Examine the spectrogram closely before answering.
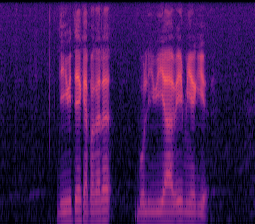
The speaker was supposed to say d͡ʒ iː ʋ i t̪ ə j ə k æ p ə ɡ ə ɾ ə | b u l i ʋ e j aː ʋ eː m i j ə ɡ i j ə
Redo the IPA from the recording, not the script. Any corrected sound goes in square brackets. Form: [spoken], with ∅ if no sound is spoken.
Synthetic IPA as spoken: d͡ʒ iː ʋ i t̪ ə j ə k æ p ə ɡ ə ɾ ə | b [o] l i ʋ [i] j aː ʋ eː m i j ə ɡ i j ə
